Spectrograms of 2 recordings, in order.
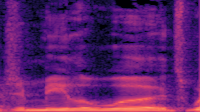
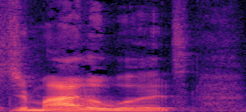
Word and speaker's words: Jamila: she says that her name has a long I. So I was like, oh, I've been saying it wrong. It's Jamila Woods.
